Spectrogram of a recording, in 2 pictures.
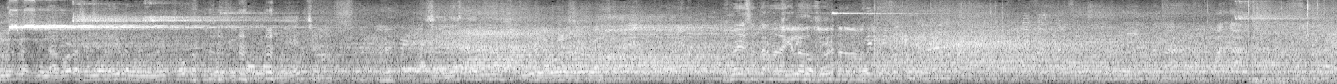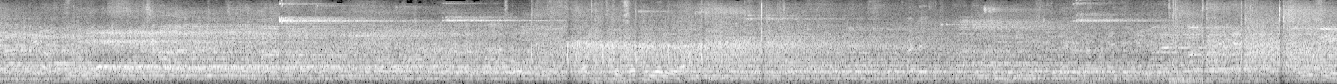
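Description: Many voices chatter and call out through a large echoing gym.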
